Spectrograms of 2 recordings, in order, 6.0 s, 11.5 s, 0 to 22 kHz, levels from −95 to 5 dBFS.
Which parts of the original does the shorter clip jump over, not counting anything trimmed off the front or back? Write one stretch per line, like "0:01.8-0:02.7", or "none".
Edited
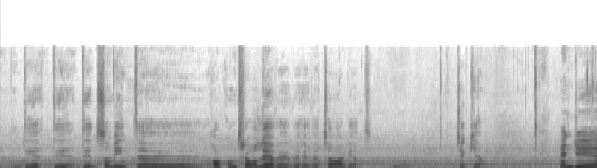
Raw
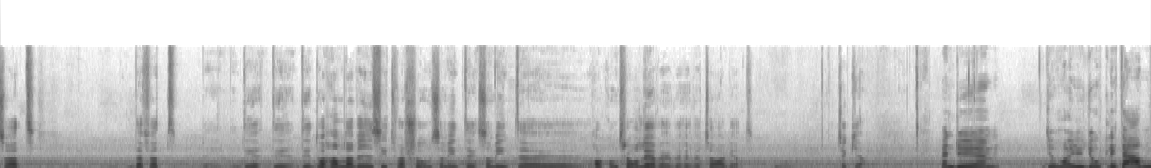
0:03.2-0:04.8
